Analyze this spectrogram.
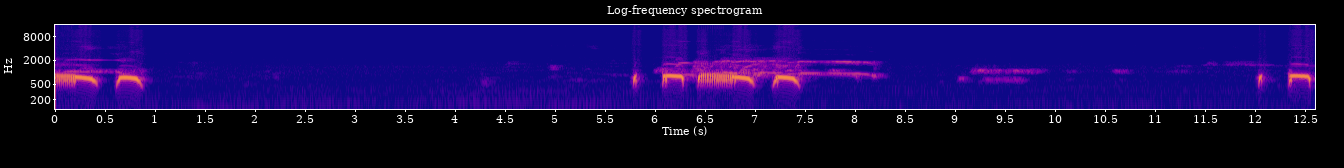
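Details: Spotted dove cooing, kept as a decoy to lure wild birds, in the deep 'thổ' voice style: short mellow coos in brief groups of two to four notes, separated by long silent pauses, with faint chirps between.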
